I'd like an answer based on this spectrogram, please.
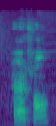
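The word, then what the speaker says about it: Hertl: we've got Thomas helel hurtle yeah a German hurtle is hurtle I should have know that yeah German pronunciations for football but uh he had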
